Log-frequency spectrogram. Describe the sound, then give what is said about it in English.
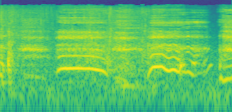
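Breathless gasping for air in two loud bursts as two characters surface from underwater, the voiced gasps rising and falling in pitch between quick, ragged intakes of breath. “Kip and Cordy surface, gasping for air.”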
